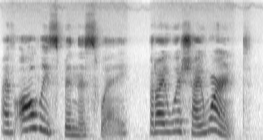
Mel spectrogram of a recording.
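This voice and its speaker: A woman's voice: high voice, big pitch swings, normal speed, a bit bright, heavily acted. A woman voicing an earnest, polite young girl from a storybook, courteous and pleading.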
